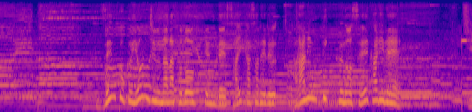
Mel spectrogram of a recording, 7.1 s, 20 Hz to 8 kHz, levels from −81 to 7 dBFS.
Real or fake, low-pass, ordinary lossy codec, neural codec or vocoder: real; 7.2 kHz; none; none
